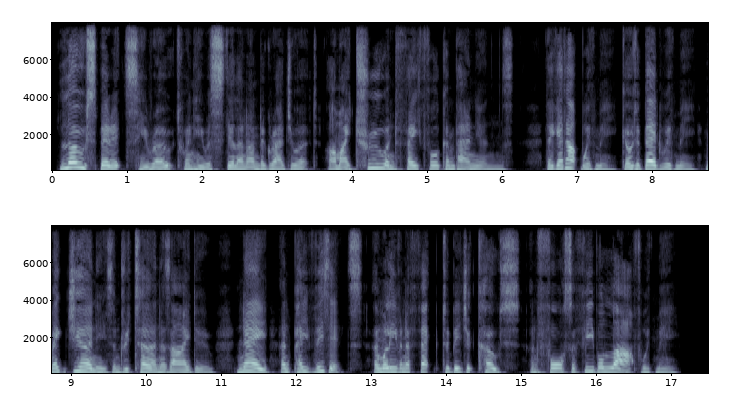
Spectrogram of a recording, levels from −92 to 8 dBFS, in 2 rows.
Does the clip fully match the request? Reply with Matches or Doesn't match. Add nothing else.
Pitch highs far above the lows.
Matches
